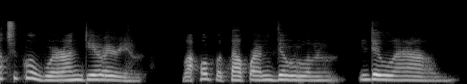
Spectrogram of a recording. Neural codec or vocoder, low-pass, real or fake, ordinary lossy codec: codec, 16 kHz, 0.5 kbps, FreqCodec, larger model; none; fake; none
